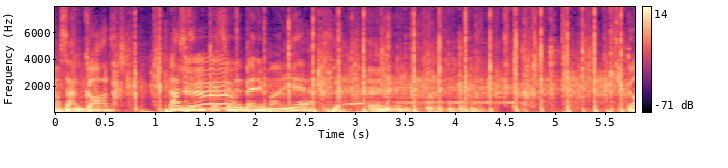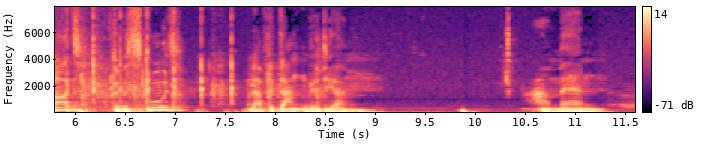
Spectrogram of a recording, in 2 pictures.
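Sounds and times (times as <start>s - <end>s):
speech: 0.0s - 3.8s, 5.8s - 7.2s, 7.8s - 9.0s, 10.6s - 11.4s
church congregation clapping: 0.0s - 8.6s.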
